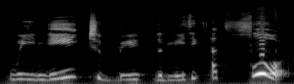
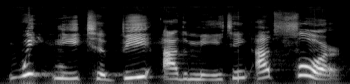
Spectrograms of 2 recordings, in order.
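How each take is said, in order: First: The word 'four' is stressed. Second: The word 'we' is stressed. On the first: "If we stress the word for" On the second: "if we stress the word we"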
